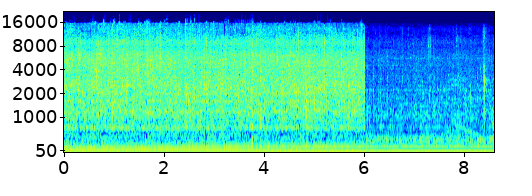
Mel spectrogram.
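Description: Potatoes and onions fry in a pan with a steady, dense sizzle that drops to a softer hiss toward the end, with no talking.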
